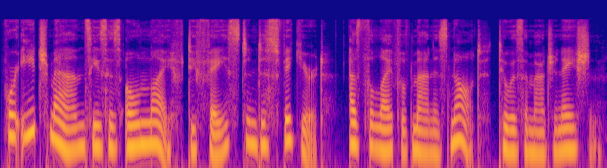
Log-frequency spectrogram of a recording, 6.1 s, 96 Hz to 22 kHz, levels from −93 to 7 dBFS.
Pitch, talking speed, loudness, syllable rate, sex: 190 Hz, 200 wpm, -17 LUFS, 5.2 syllables/s, female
